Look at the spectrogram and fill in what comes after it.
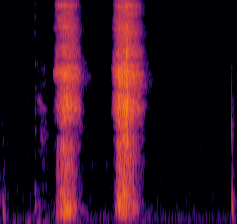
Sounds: Sniff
